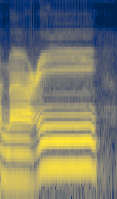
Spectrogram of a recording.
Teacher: ainnya panjang dengan ya sukun, mad thabi'i. Perpanjang dua ketukan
